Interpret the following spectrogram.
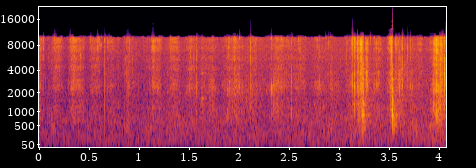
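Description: Knife cutting through a crisp baked phyllo (galash) pie, the flaky pastry layers crackling irregularly, with a few sharper clicks near the end.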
